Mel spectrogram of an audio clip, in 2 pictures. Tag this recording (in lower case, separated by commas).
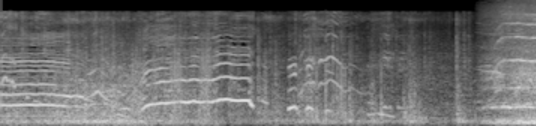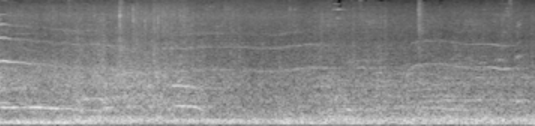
roller coaster running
